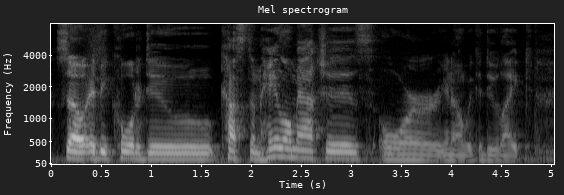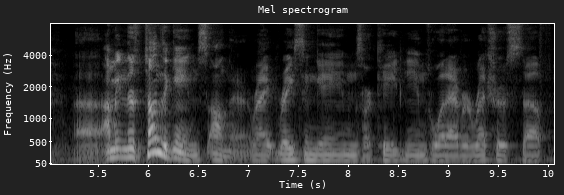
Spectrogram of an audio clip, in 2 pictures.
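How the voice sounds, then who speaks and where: A man's voice: medium pitch, normal speed, darkish tone. A young adult man hosting a casual live stream, rambling with many fillers and restarts. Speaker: streamer and host.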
